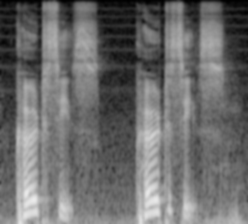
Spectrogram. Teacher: And R is not pronounced.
